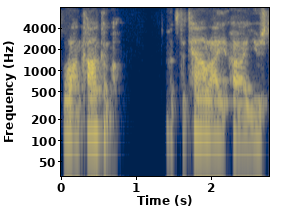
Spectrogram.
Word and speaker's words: Ronkonkoma: You try to kind of say it phonetically, and when you look at it, you think it's Ronkonkoma, but it's Ronkonkoma.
